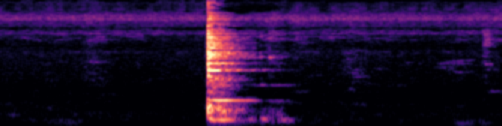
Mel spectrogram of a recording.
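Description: A metal pan clanks down on a hard surface.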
